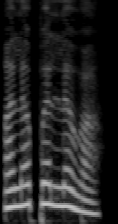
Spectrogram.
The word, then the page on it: ಅಲಪಲ್ಲವ: alapallava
